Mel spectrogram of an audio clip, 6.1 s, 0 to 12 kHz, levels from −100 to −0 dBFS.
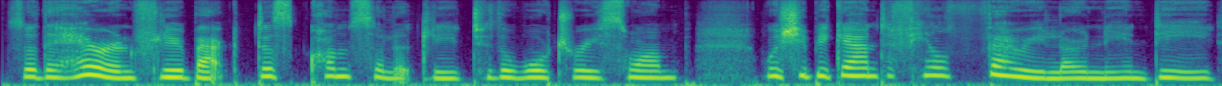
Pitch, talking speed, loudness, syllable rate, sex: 245 Hz, 175 wpm, -17 LUFS, 5.7 syllables/s, female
